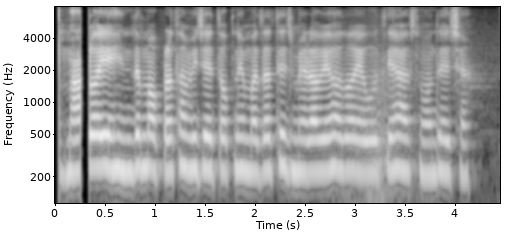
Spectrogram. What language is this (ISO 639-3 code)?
guj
